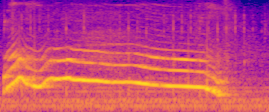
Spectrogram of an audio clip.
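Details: A pet toy poodle gives a long, tonal howl that rises briefly, then slides slowly downward before breaking off, singing along to a person meowing at it.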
